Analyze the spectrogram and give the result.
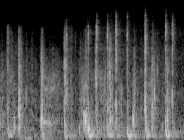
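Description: Horse hooves clip-clop in a quick, steady rhythm, about eight sharp knocks in under two seconds, clear with no voices over them.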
